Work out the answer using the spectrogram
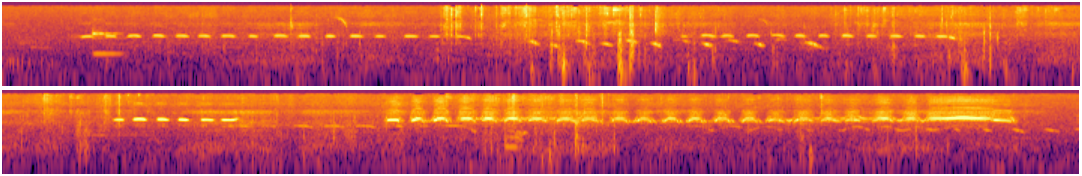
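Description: Birds singing in long, fast trills of evenly repeated high notes, each trill held at one pitch, with some falling notes under them; a few sharp knocks about three to four seconds in.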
